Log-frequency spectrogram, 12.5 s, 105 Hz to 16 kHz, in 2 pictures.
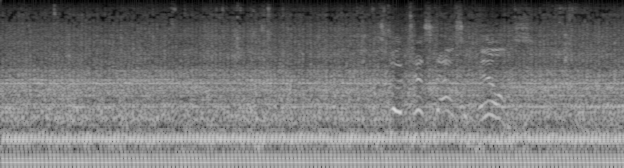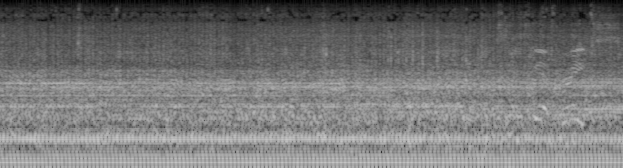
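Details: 2006 Craftsman LT3000 after oil change, new idler and charged battery, cold start then hill test; steady even drone under load, no rattle or vibration knocks; new idler cured the vibrations.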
